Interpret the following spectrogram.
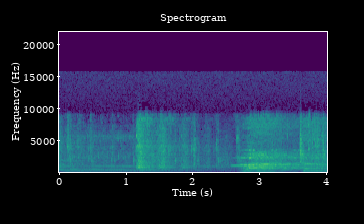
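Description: Music: a quiet instrumental passage of held chords under a hazy high shimmer that swells about a second in. The chord changes near the end.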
